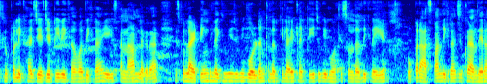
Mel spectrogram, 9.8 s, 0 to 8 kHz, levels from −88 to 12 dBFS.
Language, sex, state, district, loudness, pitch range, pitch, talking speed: Hindi, male, Rajasthan, Churu, -20 LUFS, 115-125 Hz, 120 Hz, 285 wpm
